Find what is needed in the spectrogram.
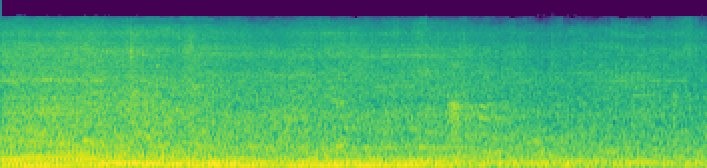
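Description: A motor vehicle's engine running with a steady low hum, with road noise around it.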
